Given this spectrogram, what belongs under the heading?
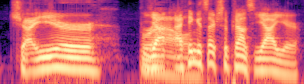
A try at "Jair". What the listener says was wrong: Yeah, I think it's actually pronounced Yair. I think it's a Y sound.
